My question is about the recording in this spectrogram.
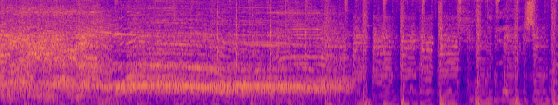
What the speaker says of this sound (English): Look at that crowd on the USS Bataan.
